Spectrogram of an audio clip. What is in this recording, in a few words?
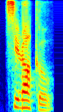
"scirocco", Indian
